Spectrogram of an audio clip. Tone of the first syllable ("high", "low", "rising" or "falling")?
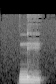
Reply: low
